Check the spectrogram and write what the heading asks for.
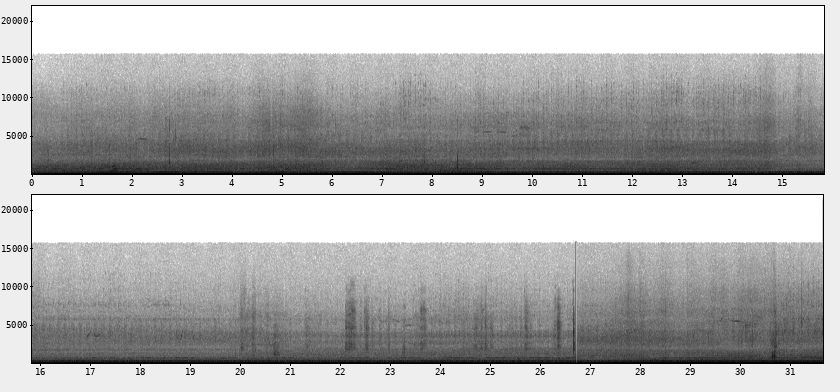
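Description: An engine running at idle: a steady low rumble with a constant hum, and a few faint ticks in the second half.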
